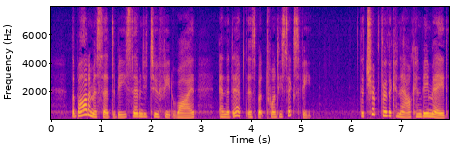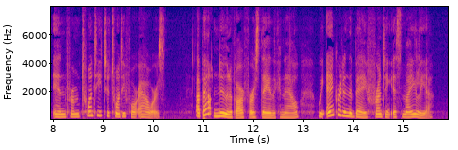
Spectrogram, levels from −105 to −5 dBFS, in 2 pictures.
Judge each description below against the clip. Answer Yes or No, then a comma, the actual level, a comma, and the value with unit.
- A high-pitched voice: Yes, high, 200 Hz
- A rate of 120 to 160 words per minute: No, average, 185 wpm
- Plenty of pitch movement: Yes, wide, 5.9 semitones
